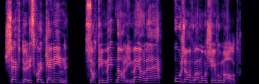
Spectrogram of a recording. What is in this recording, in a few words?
Pathfinder French Standard Canadian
